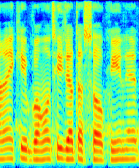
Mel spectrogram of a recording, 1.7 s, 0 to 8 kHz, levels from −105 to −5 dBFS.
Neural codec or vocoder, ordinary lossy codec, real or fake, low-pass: codec, 16 kHz, 4 kbps, FunCodec, trained on Chinese and English, 50 frames a second; none; fake; none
